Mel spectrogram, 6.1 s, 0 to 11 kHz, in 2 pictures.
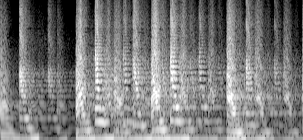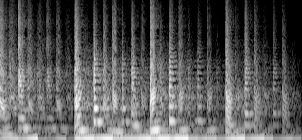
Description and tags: TS Spacey 159bpm 2
Simple music loop for Hip Hop, House, Electronic music.
electronic, hip-hop, house-music, loop, music-loop, sample, sound, synth-loop, trap, trap-music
